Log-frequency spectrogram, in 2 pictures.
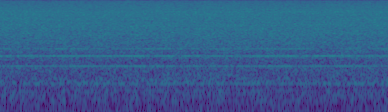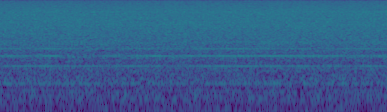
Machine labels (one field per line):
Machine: fan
